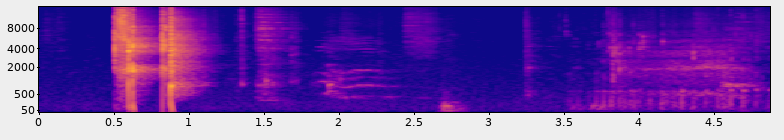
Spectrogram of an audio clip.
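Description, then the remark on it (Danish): A Harbo beer can is cracked open with two sharp metallic snaps, followed by a soft gurgle, a small clink, and a fizzy hiss of carbonation at the end. No one speaks. “Jeg skal drikke en øl. Og hvilken øl drikker man, når man er alene? En Harbo dåseøl, naturligvis.”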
